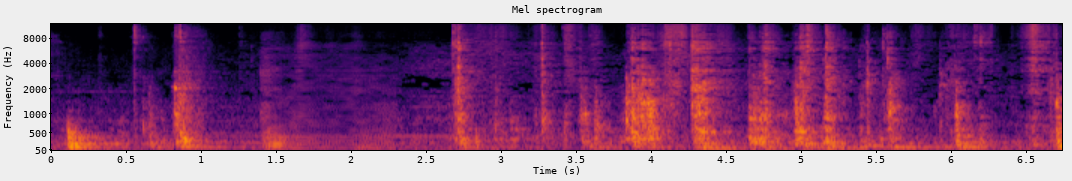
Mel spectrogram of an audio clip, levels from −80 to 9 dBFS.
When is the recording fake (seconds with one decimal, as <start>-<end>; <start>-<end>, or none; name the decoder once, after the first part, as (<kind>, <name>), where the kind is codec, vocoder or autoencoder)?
1.4-2.3 (vocoder, Vocos)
